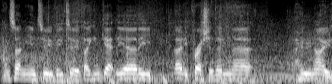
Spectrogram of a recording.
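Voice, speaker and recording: A man with an English accent, fairly high-pitched, at a fairly quick pace. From England. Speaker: esports caster. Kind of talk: live commentary. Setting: live stream.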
